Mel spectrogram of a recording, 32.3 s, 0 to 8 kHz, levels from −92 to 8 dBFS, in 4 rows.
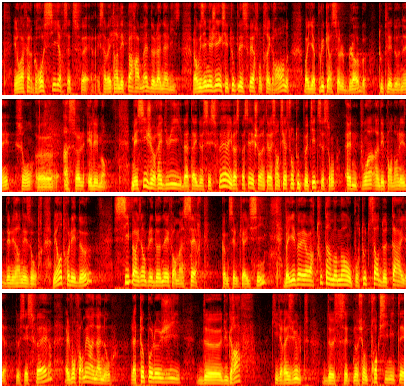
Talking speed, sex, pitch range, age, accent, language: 230 wpm, male, 95-130 Hz, 40-59, French, French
